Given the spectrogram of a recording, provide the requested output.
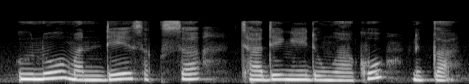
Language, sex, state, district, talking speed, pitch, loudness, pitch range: Garo, female, Meghalaya, South Garo Hills, 75 wpm, 225 Hz, -11 LUFS, 205-250 Hz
